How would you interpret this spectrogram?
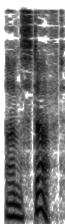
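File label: "unstuffed", British English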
